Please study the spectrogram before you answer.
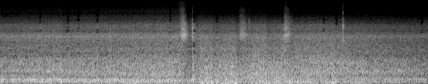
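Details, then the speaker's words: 1999 Ford Explorer after replacing the serpentine belt, tensioner and idler pulley: steady engine run with an even hum and no squeal or chirp; the accessory drive now sounds healthy. "that sounds a whole lot better not squealing at all"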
